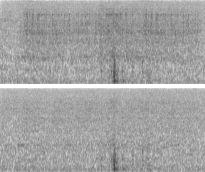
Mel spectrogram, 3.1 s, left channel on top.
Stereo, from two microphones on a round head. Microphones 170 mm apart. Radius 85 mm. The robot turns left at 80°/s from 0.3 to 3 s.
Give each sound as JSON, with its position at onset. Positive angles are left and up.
{"t": 1.5, "sound": "a drawer", "side_deg": 50}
